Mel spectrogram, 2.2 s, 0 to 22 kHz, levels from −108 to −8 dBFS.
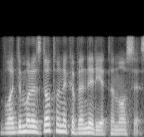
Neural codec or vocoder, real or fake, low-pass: codec, 16 kHz, 0.2 kbps, FocalCodec; fake; 7.2 kHz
